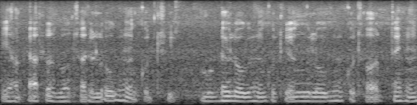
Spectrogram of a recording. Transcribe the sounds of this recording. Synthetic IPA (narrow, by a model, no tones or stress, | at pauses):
jɐɦãpeaːspaːsbɔɦʊt̪saːɾeloːɡɦɛ̃kʊt͡ʃʰḭ | bʊɖʱːeloːɡɦɛ̃kʊt͡ʃʰjɐ̰̃ŋɡloːɡɦɛ̃kʊt͡ʃʰɔ̰ːɾt̪eɦɛ̃ː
